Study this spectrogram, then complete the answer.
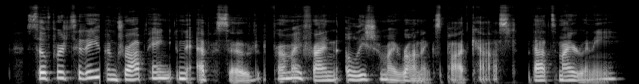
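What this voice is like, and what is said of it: Hoarse voice from laryngitis. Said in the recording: “As you can hear, I have laryngitis.”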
